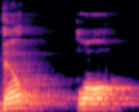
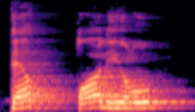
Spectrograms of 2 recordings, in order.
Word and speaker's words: تطلع: Allati tattali'u.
